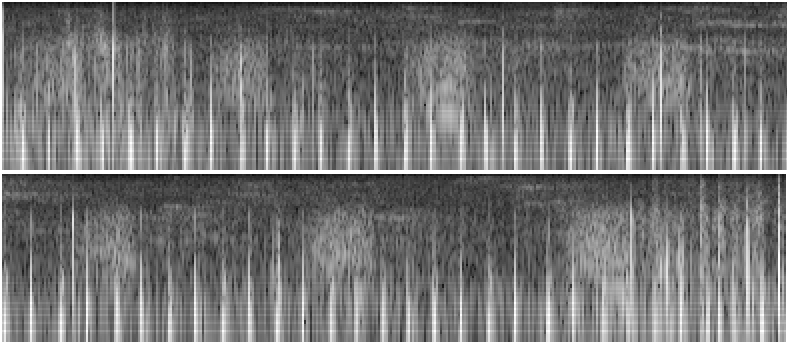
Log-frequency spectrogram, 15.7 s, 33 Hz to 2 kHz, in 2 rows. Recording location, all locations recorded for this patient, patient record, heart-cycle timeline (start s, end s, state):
pulmonary valve (PV)
aortic valve (AV)+pulmonary valve (PV)+tricuspid valve (TV)+mitral valve (MV)
#Age: Child
#Sex: Male
#Height: 109.0 cm
#Weight: 25.5 kg
#Pregnancy status: False
#Murmur: Absent
#Murmur locations: nan
#Most audible location: nan
#Systolic murmur timing: nan
#Systolic murmur shape: nan
#Systolic murmur grading: nan
#Systolic murmur pitch: nan
#Systolic murmur quality: nan
#Diastolic murmur timing: nan
#Diastolic murmur shape: nan
#Diastolic murmur grading: nan
#Diastolic murmur pitch: nan
#Diastolic murmur quality: nan
#Outcome: Normal
#Campaign: 2015 screening campaign
0.00	0.14	unannotated
0.14	0.28	S1
0.28	0.42	systole
0.42	0.56	S2
0.56	0.70	diastole
0.70	0.84	S1
0.84	0.92	systole
0.92	1.08	S2
1.08	1.24	diastole
1.24	1.36	S1
1.36	1.50	systole
1.50	1.64	S2
1.64	1.80	diastole
1.80	1.94	S1
1.94	2.04	systole
2.04	2.16	S2
2.16	2.34	diastole
2.34	2.50	S1
2.50	2.60	systole
2.60	2.72	S2
2.72	2.88	diastole
2.88	3.02	S1
3.02	3.14	systole
3.14	3.24	S2
3.24	3.42	diastole
3.42	3.54	S1
3.54	3.68	systole
3.68	3.82	S2
3.82	3.98	diastole
3.98	4.12	S1
4.12	4.26	systole
4.26	4.36	S2
4.36	4.52	diastole
4.52	4.68	S1
4.68	4.80	systole
4.80	4.94	S2
4.94	5.08	diastole
5.08	5.20	S1
5.20	5.34	systole
5.34	5.46	S2
5.46	5.64	diastole
5.64	5.76	S1
5.76	5.90	systole
5.90	6.04	S2
6.04	6.22	diastole
6.22	6.36	S1
6.36	6.48	systole
6.48	6.62	S2
6.62	6.76	diastole
6.76	6.88	S1
6.88	6.98	systole
6.98	7.12	S2
7.12	7.27	diastole
7.27	7.40	S1
7.40	7.54	systole
7.54	7.66	S2
7.66	7.82	diastole
7.82	7.94	S1
7.94	8.08	systole
8.08	8.20	S2
8.20	8.38	diastole
8.38	8.50	S1
8.50	8.64	systole
8.64	8.76	S2
8.76	8.92	diastole
8.92	9.06	S1
9.06	9.19	systole
9.19	9.32	S2
9.32	9.47	diastole
9.47	9.60	S1
9.60	9.73	systole
9.73	9.86	S2
9.86	10.01	diastole
10.01	10.14	S1
10.14	10.27	systole
10.27	10.40	S2
10.40	10.53	diastole
10.53	10.68	S1
10.68	10.80	systole
10.80	10.92	S2
10.92	11.10	diastole
11.10	11.24	S1
11.24	11.34	systole
11.34	11.48	S2
11.48	11.60	diastole
11.60	11.72	S1
11.72	11.86	systole
11.86	11.98	S2
11.98	12.11	diastole
12.11	12.24	S1
12.24	12.38	systole
12.38	12.52	S2
12.52	12.66	diastole
12.66	12.78	S1
12.78	12.92	systole
12.92	13.06	S2
13.06	15.70	unannotated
